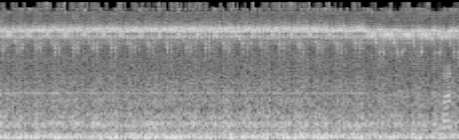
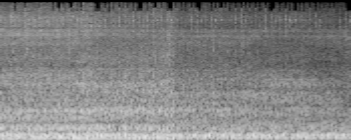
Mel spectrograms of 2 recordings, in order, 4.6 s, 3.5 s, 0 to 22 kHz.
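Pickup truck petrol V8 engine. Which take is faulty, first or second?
first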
